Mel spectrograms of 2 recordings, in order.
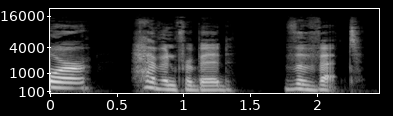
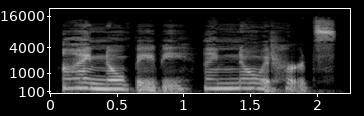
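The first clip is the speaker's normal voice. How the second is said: tender; 3 semitones higher, 7 dB quieter than usual. A narrator's reading. Comforting hurt dog, tearful.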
